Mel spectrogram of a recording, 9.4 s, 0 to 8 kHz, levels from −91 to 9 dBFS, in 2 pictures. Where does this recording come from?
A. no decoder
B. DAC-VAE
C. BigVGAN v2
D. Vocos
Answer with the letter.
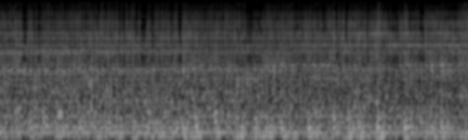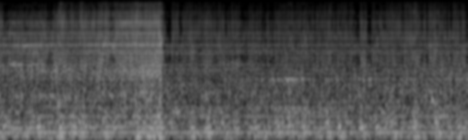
C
